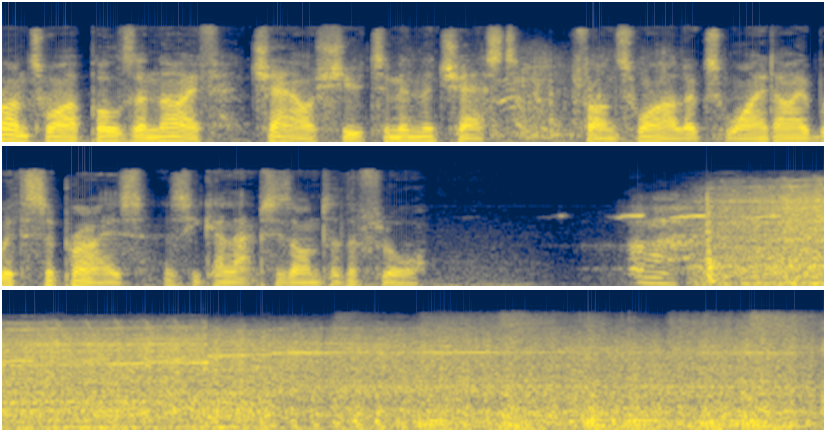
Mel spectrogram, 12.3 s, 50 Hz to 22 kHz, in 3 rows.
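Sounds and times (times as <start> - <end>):
speech: 0.0 - 6.3, 7.2 - 8.2
helicopter engine and rotor noise: 7.5 - 12.3.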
